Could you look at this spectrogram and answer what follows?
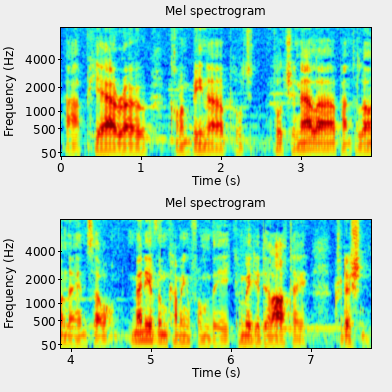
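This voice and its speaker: Deep-voiced middle-aged composer. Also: male voice, steady tone, moderate pace, noisy background. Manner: articulate and descriptive. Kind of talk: interview. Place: room, indoors.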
